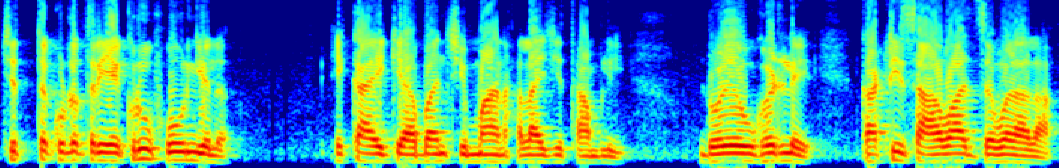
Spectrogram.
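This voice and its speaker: A man's voice: mid-range voice, steady tone, moderate pace, darkish tone. Man reading a story aloud.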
